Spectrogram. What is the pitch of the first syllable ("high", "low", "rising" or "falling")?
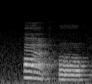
falling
